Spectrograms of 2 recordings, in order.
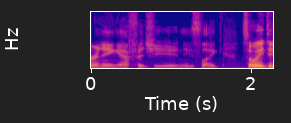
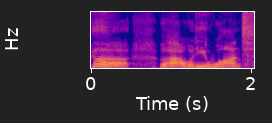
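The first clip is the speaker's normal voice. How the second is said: freaked-out, very high, loud panicked squeal; 12 semitones higher, 7 dB louder than usual. A game master voices a character who failed a wisdom save, freaking out. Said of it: "he's freaking out".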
